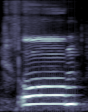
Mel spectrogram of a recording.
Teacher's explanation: प्लुत स्वर कहेंगे जैसे इसके उच्चारण में 3 गुना समय लगता है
